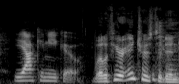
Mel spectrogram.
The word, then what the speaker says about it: yakiniku: Chicken yakiniku or yakaniku. So they don't give you a pronunciation guide. Did not come with pronunciation, but I'm going to go with yakiniku.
